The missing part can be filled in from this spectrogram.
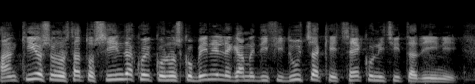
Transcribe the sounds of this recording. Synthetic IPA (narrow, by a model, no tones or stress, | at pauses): aŋkiːosoːnost̪aːt̪osind̪akoekːonoskobɛːneilːeɡaːmed̪ifid̪uːt͡ʃaket͡ʃɛkonit͡ʃit̪ːad̪iːnḭ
